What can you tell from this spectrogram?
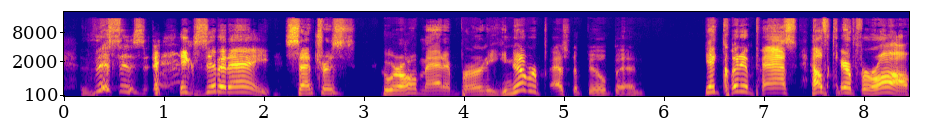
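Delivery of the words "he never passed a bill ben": scornful, derisive voice. Mocking centrists who are mad at Bernie, mocking centrist impression. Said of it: "That's my imitation of a centrist".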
